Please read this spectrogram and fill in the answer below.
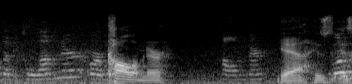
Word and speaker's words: columnar: Once again, you called them columnar or Columnar.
